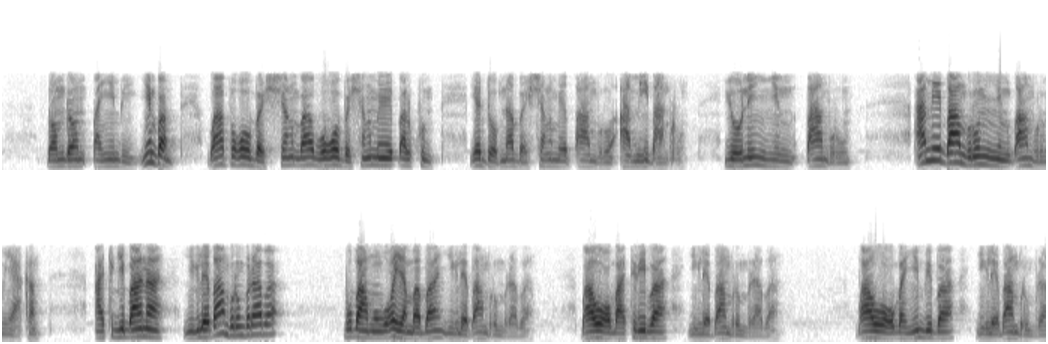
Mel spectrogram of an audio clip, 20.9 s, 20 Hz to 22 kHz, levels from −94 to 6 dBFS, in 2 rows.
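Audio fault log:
No faults are audible in this speech recording. It carries G.711 telephone coding, with the sound held to a line band of roughly 300 Hz to 3.6 kHz and a faint, level-following grain that fits A-law at 64 kbps.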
